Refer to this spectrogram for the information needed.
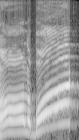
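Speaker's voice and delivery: put-on Transatlantic accent. Calling like a train conductor in a fake transatlantic accent.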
